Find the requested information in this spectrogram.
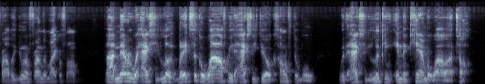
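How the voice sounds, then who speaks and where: A man's bright, sharp, fairly high voice at a very fast pace, in a Mississippi accent. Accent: Mississippi country. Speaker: radio host. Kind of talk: casual chat.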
